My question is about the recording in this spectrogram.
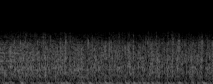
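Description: Studio audience applauding steadily at the end of a song.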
